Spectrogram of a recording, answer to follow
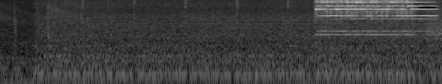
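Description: Car engine and road noise running steadily. About three seconds in, a mobile phone starts ringing with an electronic ringtone of several steady tones.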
